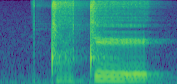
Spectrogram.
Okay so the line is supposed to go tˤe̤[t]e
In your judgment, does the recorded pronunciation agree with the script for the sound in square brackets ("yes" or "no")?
yes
